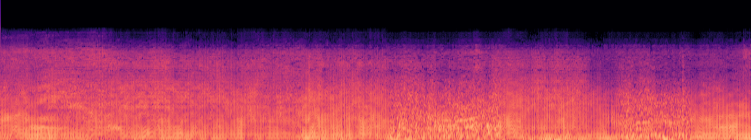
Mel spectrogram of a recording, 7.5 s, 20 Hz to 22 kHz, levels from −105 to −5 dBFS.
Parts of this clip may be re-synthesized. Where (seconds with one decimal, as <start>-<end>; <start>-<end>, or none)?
0.0-3.9; 5.0-6.2; 6.9-7.5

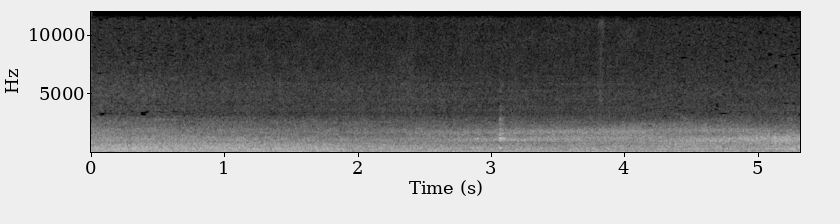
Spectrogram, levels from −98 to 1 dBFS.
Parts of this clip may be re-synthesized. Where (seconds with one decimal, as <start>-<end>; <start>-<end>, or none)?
0.9-4.1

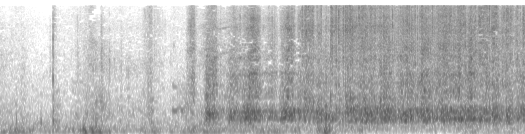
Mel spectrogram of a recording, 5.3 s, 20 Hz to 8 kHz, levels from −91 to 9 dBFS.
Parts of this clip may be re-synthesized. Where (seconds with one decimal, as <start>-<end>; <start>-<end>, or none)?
3.1-4.6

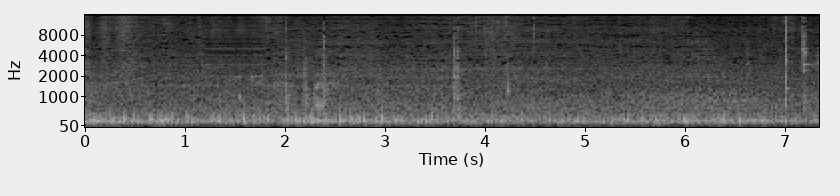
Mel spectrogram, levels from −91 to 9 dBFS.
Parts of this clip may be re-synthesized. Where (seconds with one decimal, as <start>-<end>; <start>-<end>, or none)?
1.2-1.8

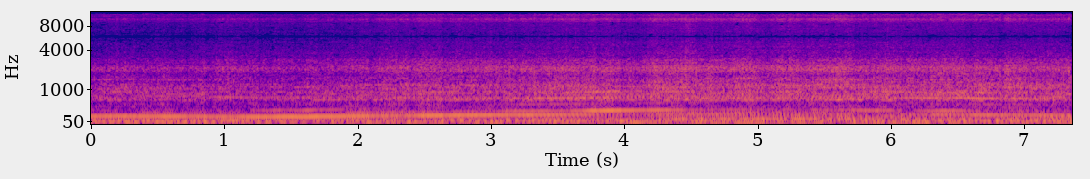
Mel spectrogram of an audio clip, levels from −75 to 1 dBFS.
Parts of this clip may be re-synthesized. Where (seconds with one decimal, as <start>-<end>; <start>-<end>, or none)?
none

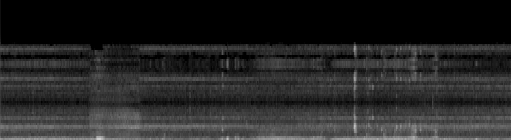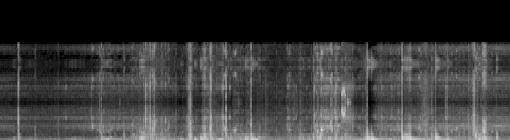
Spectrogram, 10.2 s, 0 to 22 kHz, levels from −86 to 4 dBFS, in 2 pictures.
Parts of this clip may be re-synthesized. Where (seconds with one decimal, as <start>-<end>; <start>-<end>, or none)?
0.9-1.4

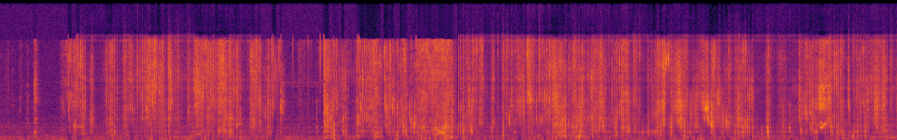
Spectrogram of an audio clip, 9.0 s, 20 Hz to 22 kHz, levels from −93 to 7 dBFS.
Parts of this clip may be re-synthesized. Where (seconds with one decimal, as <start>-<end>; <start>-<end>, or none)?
0.8-2.6; 4.6-9.0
